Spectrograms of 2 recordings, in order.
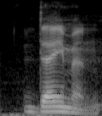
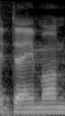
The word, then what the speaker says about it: Daemon: Damon. We're pronouncing things correctly today. And his descendants. I used to always say Daemon, but now I'm going to say Damon.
